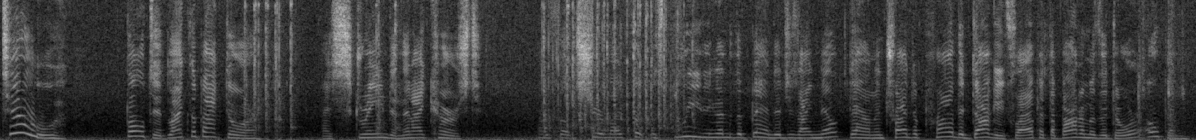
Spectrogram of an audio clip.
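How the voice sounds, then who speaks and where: High-pitched, bitter blind novelist, acted by a man. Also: close to an everyday voice. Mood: frustrated, alarmed. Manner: wry, grumbling, theatrical storytelling with dramatic pauses. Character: bitter, paranoid blind male novelist telling his nightmare. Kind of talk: first-person dramatic audio drama narration. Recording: noticeable rain and ambient noise behind.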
